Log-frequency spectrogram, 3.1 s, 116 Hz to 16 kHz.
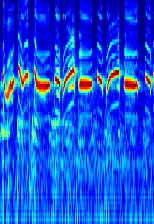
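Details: Caged Chinese hwamei, reported as 85–90% tame, repeating loud, pure, slightly wavering whistles at a steady pace, roughly one note per second, in a quiet setting.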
